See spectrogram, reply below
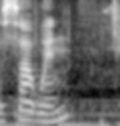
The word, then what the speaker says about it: Samhain: Normalmente em, en la Wicca el año nuevo de nosotros es Samhain o Samhain, como lo conocen muchísimos, pero se pronuncia Samhain.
